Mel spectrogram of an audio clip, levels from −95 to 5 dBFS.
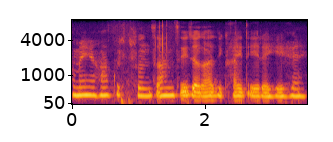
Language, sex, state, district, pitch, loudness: Hindi, female, Chhattisgarh, Bastar, 220 Hz, -15 LUFS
